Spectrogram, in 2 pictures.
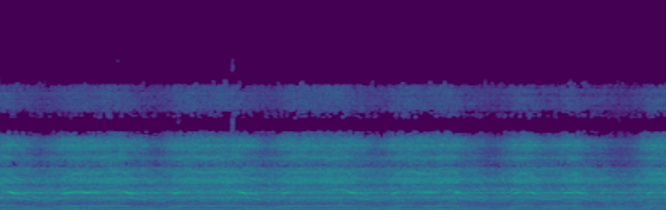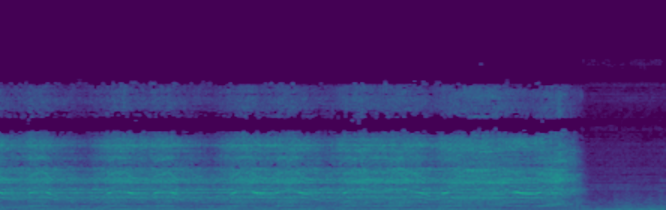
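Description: Handheld electric cheese grater running as it grates hard cheese, a motor whine whose pitch dips and recovers about once a second. It cuts off suddenly near the end.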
